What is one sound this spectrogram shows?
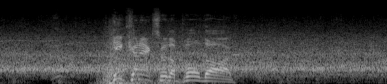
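A body slams onto a wrestling mat with a thud.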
